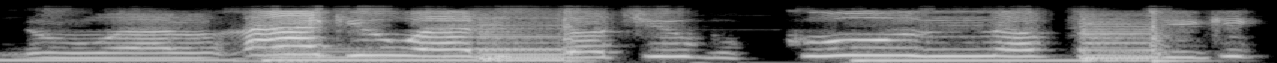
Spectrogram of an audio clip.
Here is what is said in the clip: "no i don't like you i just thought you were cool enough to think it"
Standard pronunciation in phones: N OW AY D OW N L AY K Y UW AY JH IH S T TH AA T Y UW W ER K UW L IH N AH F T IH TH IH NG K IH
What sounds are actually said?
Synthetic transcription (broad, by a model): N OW AY D OW N L AY K Y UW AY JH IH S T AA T Y UW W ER K UW L IH N AH F T IH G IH K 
